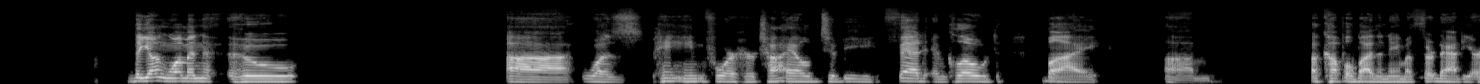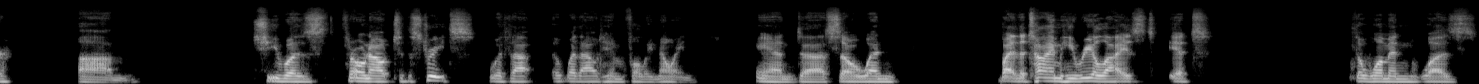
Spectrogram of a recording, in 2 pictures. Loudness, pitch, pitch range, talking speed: -18 LUFS, 130 Hz, 120-135 Hz, 100 wpm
